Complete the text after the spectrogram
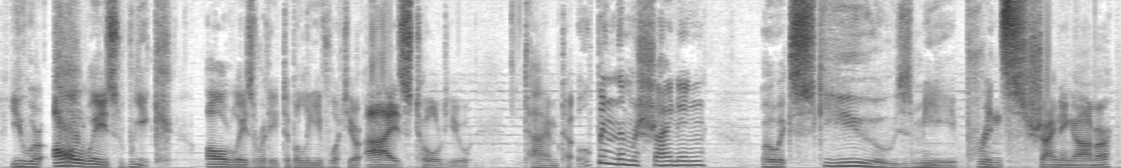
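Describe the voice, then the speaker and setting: A man playing a bitter, power-hungry pony guard turned traitor, sneering theatrically in a cartoon audio drama. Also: medium pitch. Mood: scornful. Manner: sneering, theatrical villain monologue. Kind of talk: scripted audio drama acting.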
